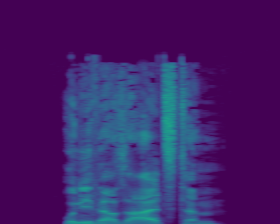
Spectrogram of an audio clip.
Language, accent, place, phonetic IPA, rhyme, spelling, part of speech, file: German, Germany, Berlin, [univɛʁˈzaːlstəm], -aːlstəm, universalstem, adjective, De-universalstem.ogg
- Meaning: strong dative masculine/neuter singular superlative degree of universal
